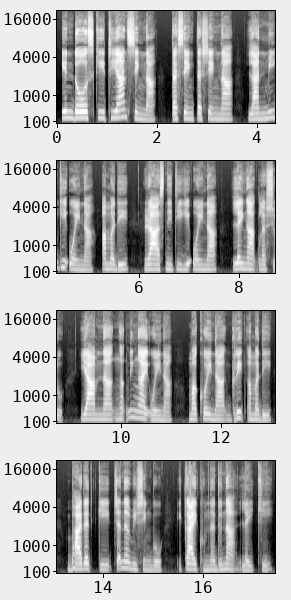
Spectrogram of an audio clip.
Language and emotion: Manipuri, neutral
